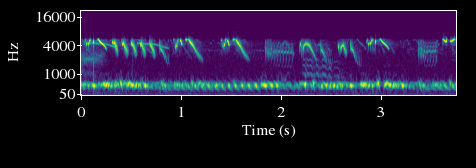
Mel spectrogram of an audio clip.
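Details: Black grouse males lekking on a spring field in western Russia's Volga federal district, 9-10 May 2019: a steady low bubbling chorus runs throughout, overlaid with rapid high descending whistled notes in quick series.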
